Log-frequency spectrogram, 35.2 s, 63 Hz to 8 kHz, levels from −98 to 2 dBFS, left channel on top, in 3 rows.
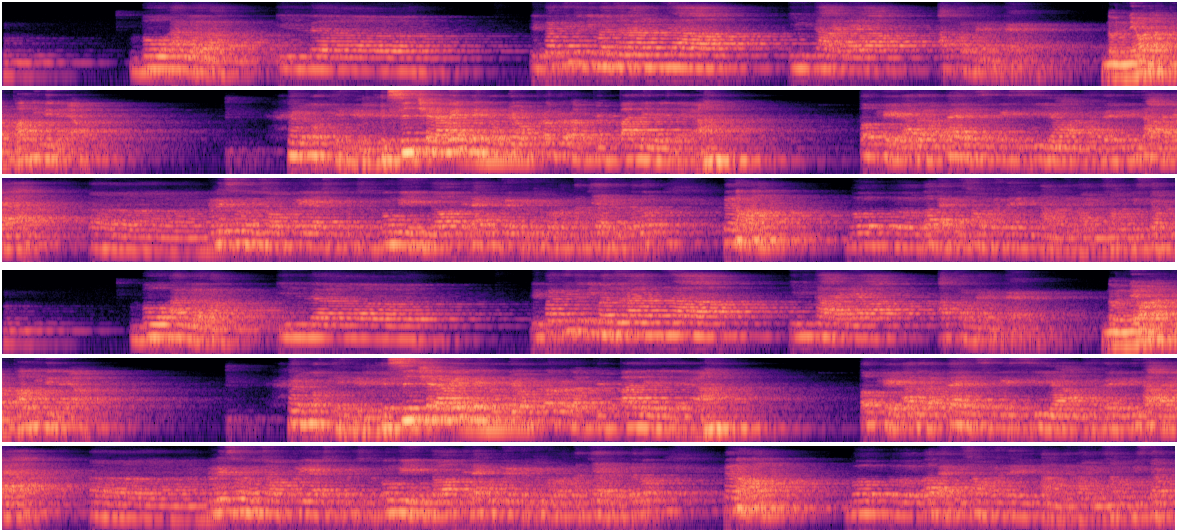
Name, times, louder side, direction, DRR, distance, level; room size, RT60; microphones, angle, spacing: voice 1, 1.3-2.2 2.7-4.2 5.3-7.2 7.8-8.9 9.3-10.3 14.4-15.7 16.2-16.7 20.3-23.8 24.3-30.3 30.7-31.1 31.9-35.1, equal, 65° left, -14 dB, 1.0 m, -26 dB
voice 2, 11.0-12.6 15.3-19.0 30.8-31.2, equal, 35° left, -3 dB, 0.4 m, -21 dB
2.9 x 2.0 x 2.5 m, 2.2 s
head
